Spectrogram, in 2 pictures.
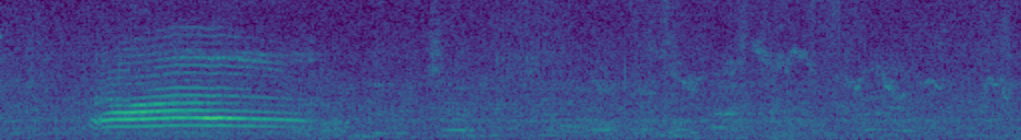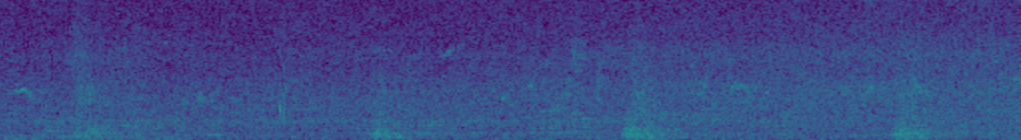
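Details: Park-dwelling cat meowing toward a balcony it visits every day to beg for food: one drawn-out, falling meow near the start, followed by faint murmuring and soft background sounds.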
